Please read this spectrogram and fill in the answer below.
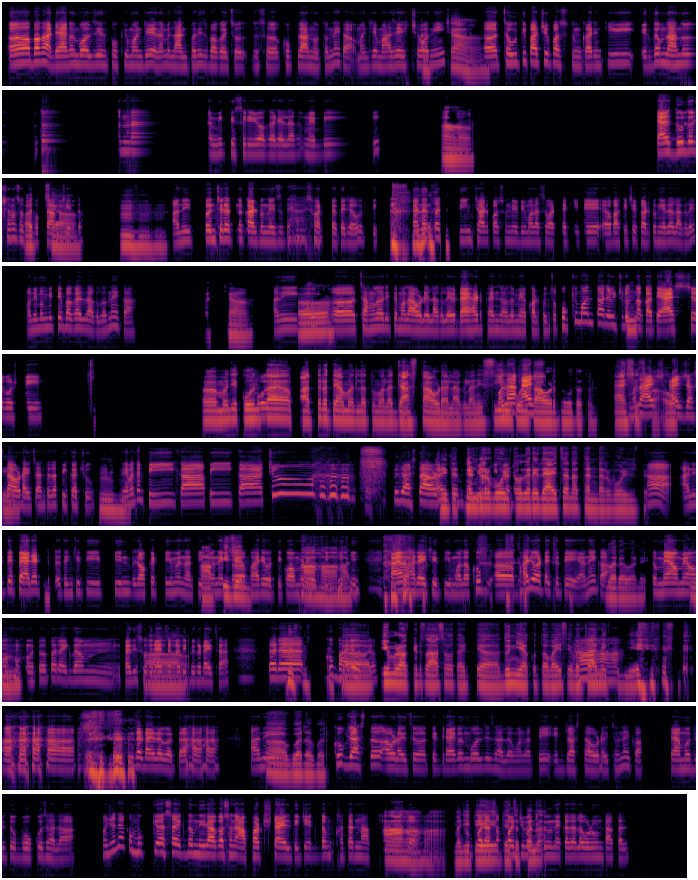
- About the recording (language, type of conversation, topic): Marathi, podcast, तुम्ही कोणत्या कार्टून किंवा दूरदर्शन मालिकेचे खूप वेड लावून घेतले होते?
- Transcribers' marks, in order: tapping; distorted speech; in English: "मे बी"; static; laughing while speaking: "त्यावेळेस वाटतं"; chuckle; in English: "मे बी"; in English: "डाय हार्ड फॅन"; other background noise; put-on voice: "पिका पिकाचू"; laugh; laughing while speaking: "ते जास्त आवडायचं"; in English: "रॉकेट टीम"; chuckle; chuckle; chuckle; in English: "टीम"; in Hindi: "दुनिया को तबाही से बचाने के लिए"; laugh; laughing while speaking: "ते तुमचा डायलॉग होता"; chuckle; laugh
